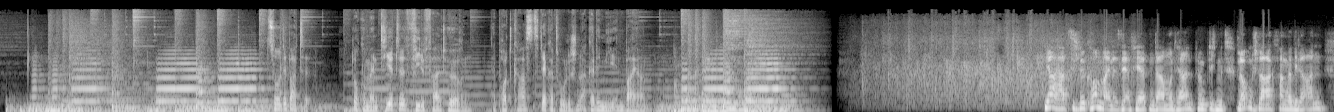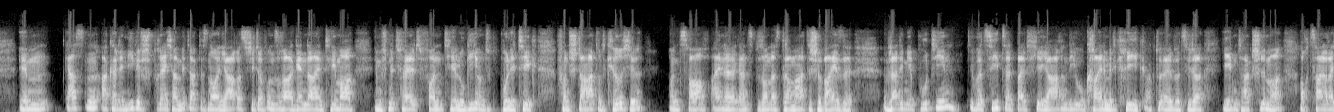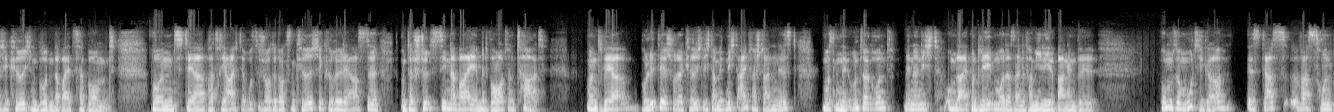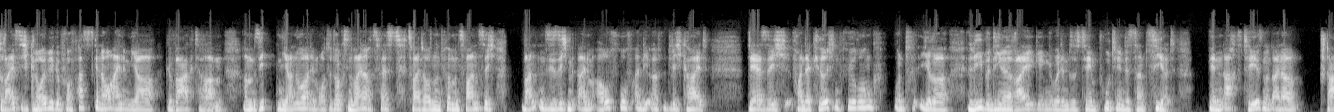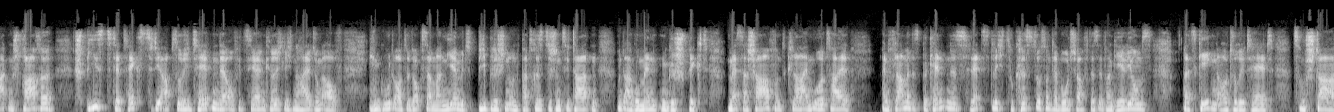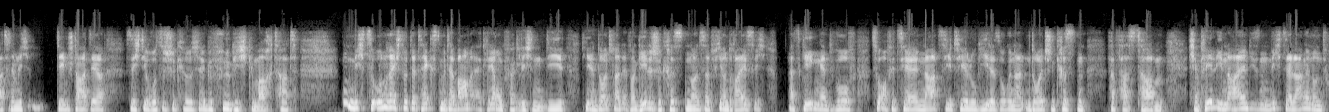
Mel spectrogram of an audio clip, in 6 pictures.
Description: Gespräch zum Thema 'Ein russischer Aufruf gegen den Krieg in der Ukraine' ~ zur debatte Podcast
